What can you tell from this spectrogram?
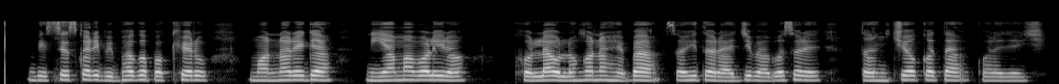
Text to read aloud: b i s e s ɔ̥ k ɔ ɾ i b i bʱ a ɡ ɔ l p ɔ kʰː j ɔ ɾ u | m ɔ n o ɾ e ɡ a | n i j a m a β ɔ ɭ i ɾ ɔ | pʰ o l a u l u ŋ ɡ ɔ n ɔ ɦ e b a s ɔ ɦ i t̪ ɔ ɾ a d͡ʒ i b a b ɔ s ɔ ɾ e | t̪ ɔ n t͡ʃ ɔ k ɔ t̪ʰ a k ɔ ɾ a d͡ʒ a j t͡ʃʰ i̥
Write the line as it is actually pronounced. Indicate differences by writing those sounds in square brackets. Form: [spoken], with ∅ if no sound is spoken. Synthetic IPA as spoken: b i s e s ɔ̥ k ɔ ɾ i b i bʱ a ɡ ɔ [∅] p ɔ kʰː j ɔ ɾ u | m ɔ n [ɔ] ɾ e ɡ a | n i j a m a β ɔ ɭ i ɾ ɔ | [kʰ] o l a u l [ɔ] ŋ ɡ ɔ n ɔ ɦ e b a s ɔ ɦ i t̪ ɔ ɾ a d͡ʒ i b a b ɔ s ɔ ɾ e | t̪ ɔ n t͡ʃ ɔ k ɔ [t̪] a k ɔ ɾ a d͡ʒ a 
